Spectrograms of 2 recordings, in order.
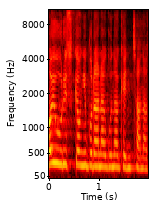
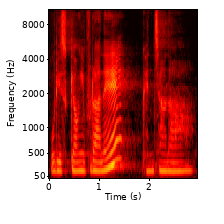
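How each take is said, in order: First: Spoken aloud, gently reassuring; voiced comfort. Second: Soft whispered reassurance, slow on 괜찮아; husband hugging her, whispering comfort. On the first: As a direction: say it like a hug, not a whisper. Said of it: "저를 꼭 끌어안아주고". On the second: Retold or imitated. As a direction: whisper it as if holding a scared child. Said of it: "저를 꼭 끌어안고".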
